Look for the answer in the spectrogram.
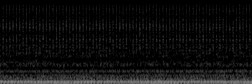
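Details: Ling LS-100 shaker, running with its cover off during an acceptance test, at full power: a deep, steady hum holds perfectly even with no rattles, buzzing or knocks. The response is clean, so it is running normally.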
